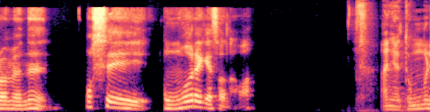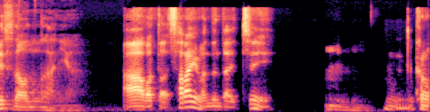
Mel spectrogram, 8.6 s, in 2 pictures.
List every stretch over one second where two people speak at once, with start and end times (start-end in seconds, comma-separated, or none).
none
